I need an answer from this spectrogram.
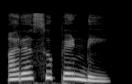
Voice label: "ಅರಸುಪೆಂಡಿ", Kannada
